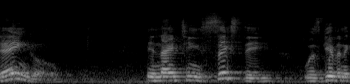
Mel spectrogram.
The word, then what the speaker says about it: Django: to him and says what's your name Jango do you know how to spell it DJ a n g o and the guy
